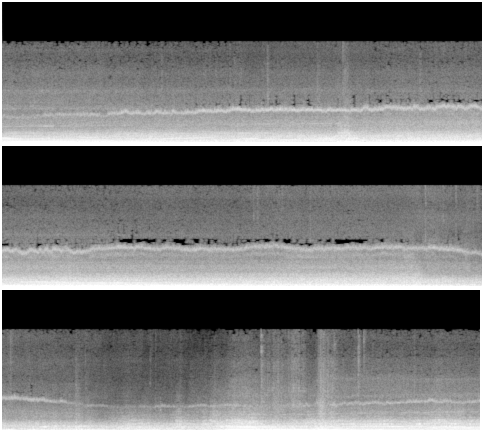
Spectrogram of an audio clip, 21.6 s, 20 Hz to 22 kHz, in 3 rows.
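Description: Automatic BMW F30 sedan on a racing lap, its engine droning steadily at high revs with rising and falling pitch as it accelerates and shifts, close and loud throughout with no talking.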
